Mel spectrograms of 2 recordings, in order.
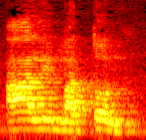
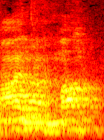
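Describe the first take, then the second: First: The word ends with a full 'tun' sound. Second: The word ends with an open 'a' sound. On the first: "ता को अगर आप जबरदस्त लगाते हैं" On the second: "अगर इसको कहीं रुकना है तो कैसा पढ़ना है?"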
